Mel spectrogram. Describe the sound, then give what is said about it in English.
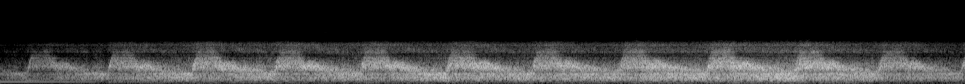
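Blood rushing through three major arteries in the brain (the anterior cerebral, the middle cerebral and the terminal internal carotid), heard as a steady train of loud, whooshing pulses, about one per second, each swelling and falling away like a heartbeat, with no voices. “What you're hearing is the sound of blood rushing through three major arteries in the brain the anterior cerebral, the middle cerebral, and the terminal internal carotid.”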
